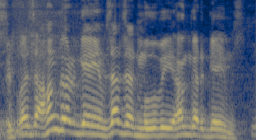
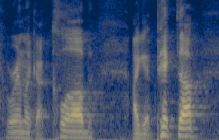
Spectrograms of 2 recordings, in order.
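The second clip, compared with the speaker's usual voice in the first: ordinary talk, nothing marked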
